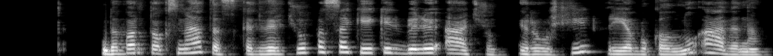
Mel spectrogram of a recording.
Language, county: Lithuanian, Klaipėda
